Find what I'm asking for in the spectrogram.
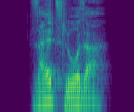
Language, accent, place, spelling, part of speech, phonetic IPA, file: German, Germany, Berlin, salzloser, adjective, [ˈzalt͡sloːzɐ], De-salzloser.ogg
- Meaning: inflection of salzlos: 1. strong/mixed nominative masculine singular 2. strong genitive/dative feminine singular 3. strong genitive plural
